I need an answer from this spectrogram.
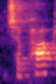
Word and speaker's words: Chhapaak: two of them yeah that's how you pronounce it right I think it's chipak chipak yeah which means Splash it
